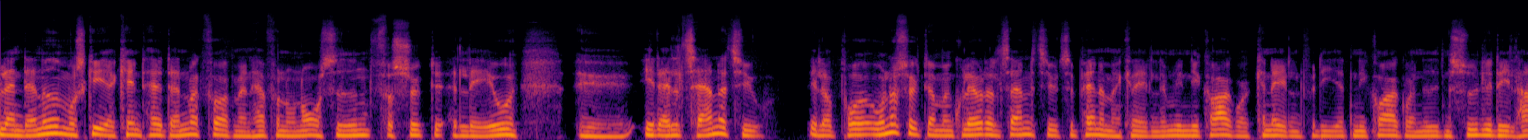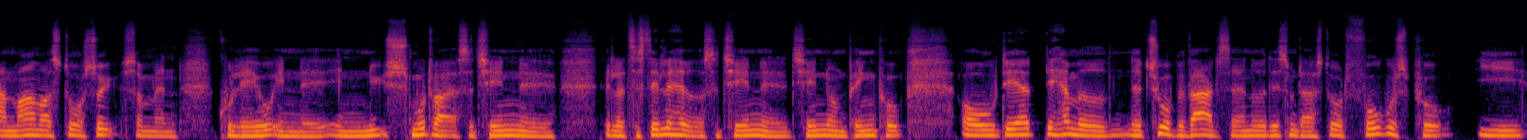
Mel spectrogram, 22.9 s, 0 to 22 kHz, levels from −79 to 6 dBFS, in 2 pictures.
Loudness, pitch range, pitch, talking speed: -20 LUFS, 135-155 Hz, 145 Hz, 235 wpm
